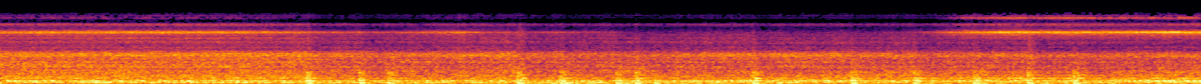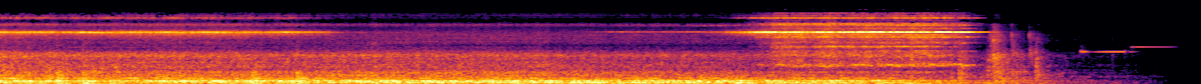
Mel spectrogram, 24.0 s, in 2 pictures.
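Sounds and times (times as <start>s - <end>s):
train brake screech: 0.0s - 6.0s, 9.2s - 15.4s, 18.0s - 22.2s
train rumbling over rails: 0.0s - 22.8s.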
